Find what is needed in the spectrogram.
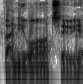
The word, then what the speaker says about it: Vanuatu: Vanuatu, yeah.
